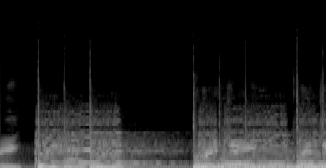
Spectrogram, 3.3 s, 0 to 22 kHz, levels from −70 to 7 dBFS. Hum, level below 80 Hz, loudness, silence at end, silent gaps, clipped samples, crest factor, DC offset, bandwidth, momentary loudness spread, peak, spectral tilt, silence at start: none; -30 dBFS; -19 LUFS; 0 s; none; under 0.1%; 14 dB; under 0.1%; 13.5 kHz; 11 LU; -4 dBFS; -6 dB/octave; 0 s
